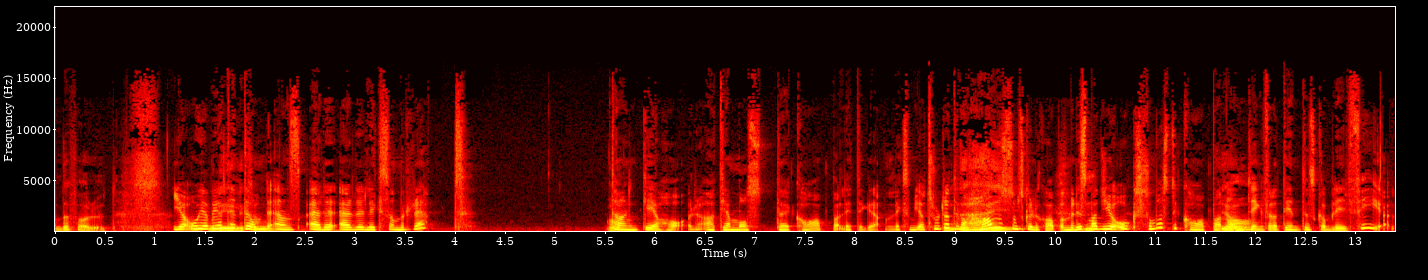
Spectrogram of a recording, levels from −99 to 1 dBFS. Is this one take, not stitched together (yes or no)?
yes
